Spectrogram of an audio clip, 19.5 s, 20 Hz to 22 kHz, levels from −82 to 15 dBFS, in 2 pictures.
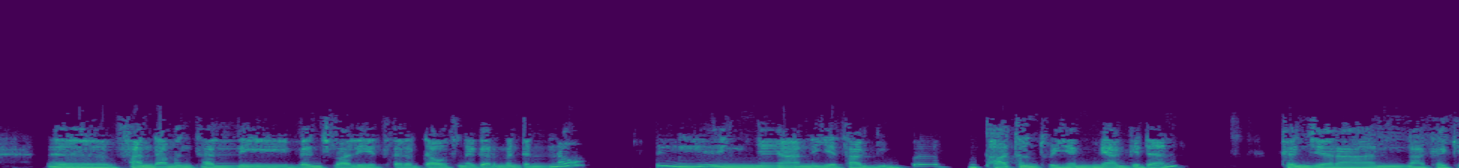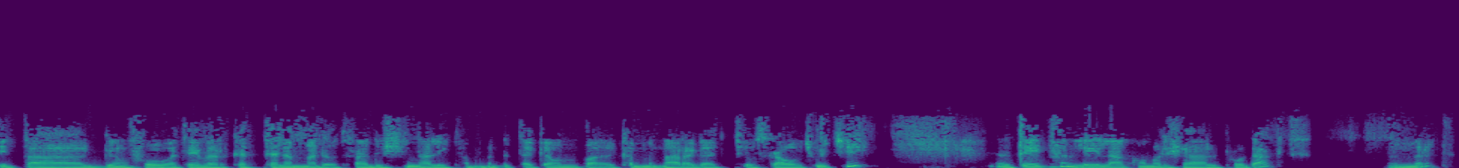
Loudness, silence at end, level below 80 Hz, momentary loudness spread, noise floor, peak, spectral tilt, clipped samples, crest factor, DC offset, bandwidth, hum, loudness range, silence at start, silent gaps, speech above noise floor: -22 LUFS; 0.15 s; -56 dBFS; 7 LU; -60 dBFS; -8 dBFS; -7 dB/octave; under 0.1%; 16 dB; under 0.1%; 7.2 kHz; none; 2 LU; 0 s; none; 38 dB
